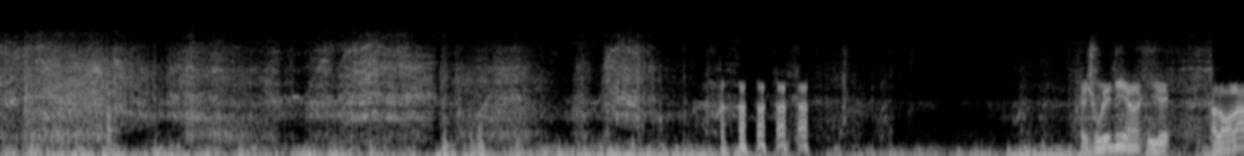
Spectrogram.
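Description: A small remote-control toy car drives over a rough surface with a whirring motor.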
